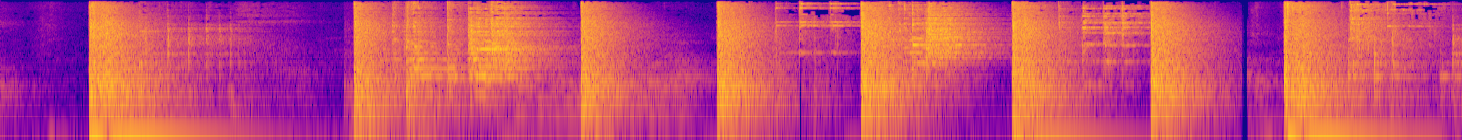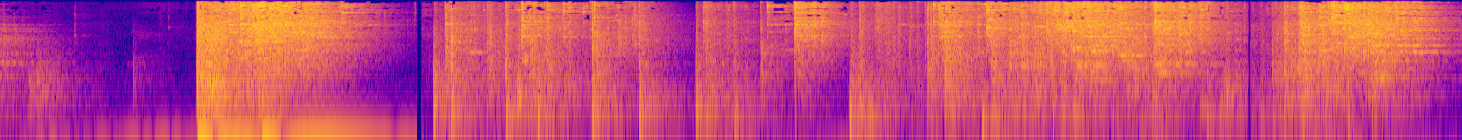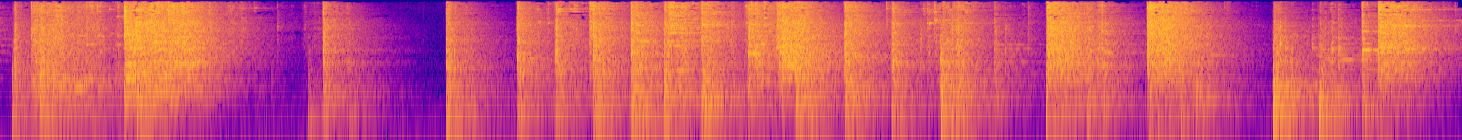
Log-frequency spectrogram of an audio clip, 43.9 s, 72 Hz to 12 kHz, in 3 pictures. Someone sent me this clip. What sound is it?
Break Mirror001
44.1/16bit, Breaks huge mirrors.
